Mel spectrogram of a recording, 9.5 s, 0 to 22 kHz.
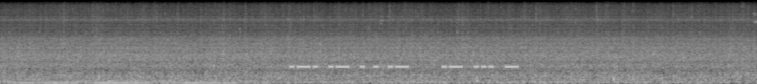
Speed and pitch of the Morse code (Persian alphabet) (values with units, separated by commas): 26 wpm, 740 Hz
